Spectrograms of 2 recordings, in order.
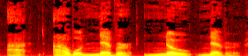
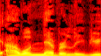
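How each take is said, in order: First: First "never", then a firm "no, never"; emphatic never. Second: Said in the usual way. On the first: Shown as a demonstration. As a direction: stress on "never", then "no, never" pushed out. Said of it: "He said". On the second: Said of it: "he didn't just say".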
